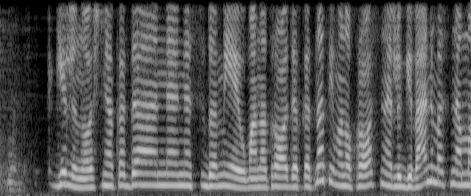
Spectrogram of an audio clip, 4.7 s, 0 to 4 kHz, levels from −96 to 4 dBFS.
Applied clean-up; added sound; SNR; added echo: neural mask model DeepFilterNet 3.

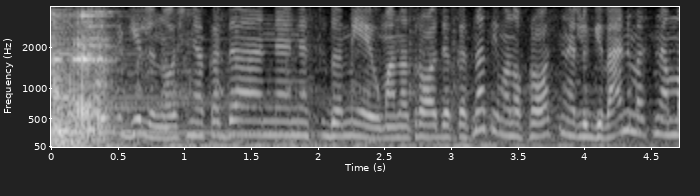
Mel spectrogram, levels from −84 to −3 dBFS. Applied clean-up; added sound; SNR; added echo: none; Dishes, pots, and pans; -2 dB; reverberation time 0.4 s.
